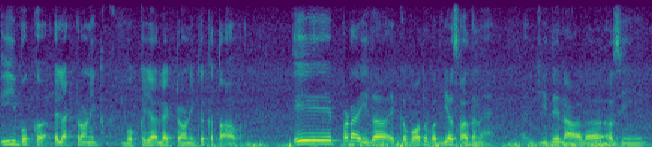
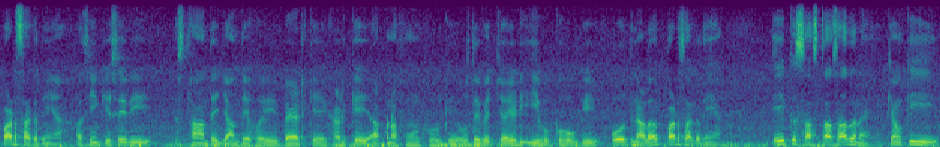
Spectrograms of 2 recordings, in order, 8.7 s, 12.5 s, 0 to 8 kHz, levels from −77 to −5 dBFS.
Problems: background sounds at intervals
